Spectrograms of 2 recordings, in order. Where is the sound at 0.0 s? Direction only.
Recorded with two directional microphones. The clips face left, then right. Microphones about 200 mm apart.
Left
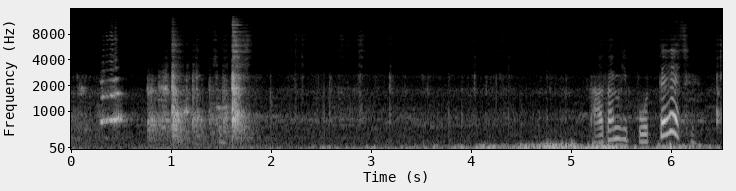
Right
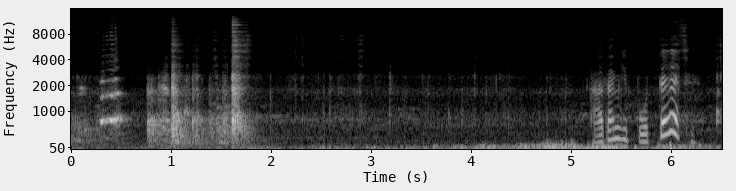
55° right (ahead or behind).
